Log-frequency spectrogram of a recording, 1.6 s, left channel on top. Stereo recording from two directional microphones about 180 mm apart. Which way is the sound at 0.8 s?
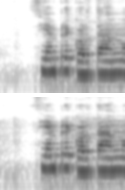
25° left (ahead or behind).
